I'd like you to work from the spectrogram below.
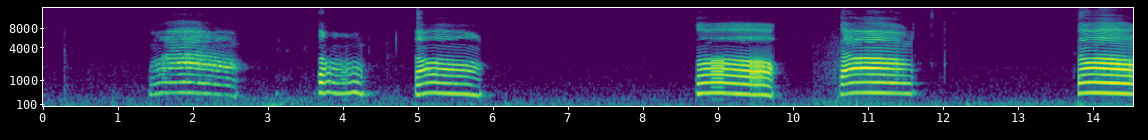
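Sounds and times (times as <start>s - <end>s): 
Siamese cat yowling meows: 1.4s - 2.7s, 5.0s - 5.9s, 8.7s - 9.8s, 10.6s - 11.7s, 13.8s - 14.5s.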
